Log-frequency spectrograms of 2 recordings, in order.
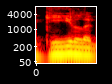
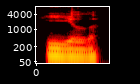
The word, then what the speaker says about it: Gila: But, uh, anyway, all my life I've called the Gila girl and I thought I'll look it up. Look it up and see how to pronounce a name. Apparently it's healer like healer monster I suppose which is a lizard.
